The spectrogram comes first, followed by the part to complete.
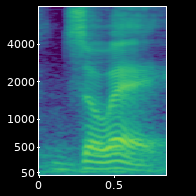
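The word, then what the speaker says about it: ζωή: But the word he actually used there is zoey. It has a d before the z but it's spelled zoe.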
